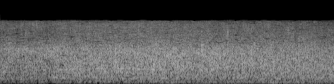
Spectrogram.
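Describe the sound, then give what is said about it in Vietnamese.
A large audience at a Buddhist vegetarian food festival applauds steadily, a dense, continuous wash of clapping that stays at an even, fairly loud level throughout, with no voices on top. “Trước những cái nghĩa cử vô cùng cao đẹp và thể hiện tấm lòng phát tâm hoan hỷ từ bi của tất cả các Phật tử gần xa đóng góp cho lễ hội ẩm thực chay hôm nay, một lần nữa chúng ta xin một tràng pháo tay tán thán tất cả công đức.”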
